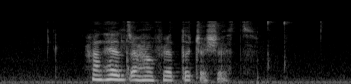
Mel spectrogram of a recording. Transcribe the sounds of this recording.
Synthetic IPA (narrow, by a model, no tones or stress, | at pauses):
hanɦɛld̪ɾaɦanfɔɾat̪̚d̪ɔt͡ʃːa̰ʃœ̰t̪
